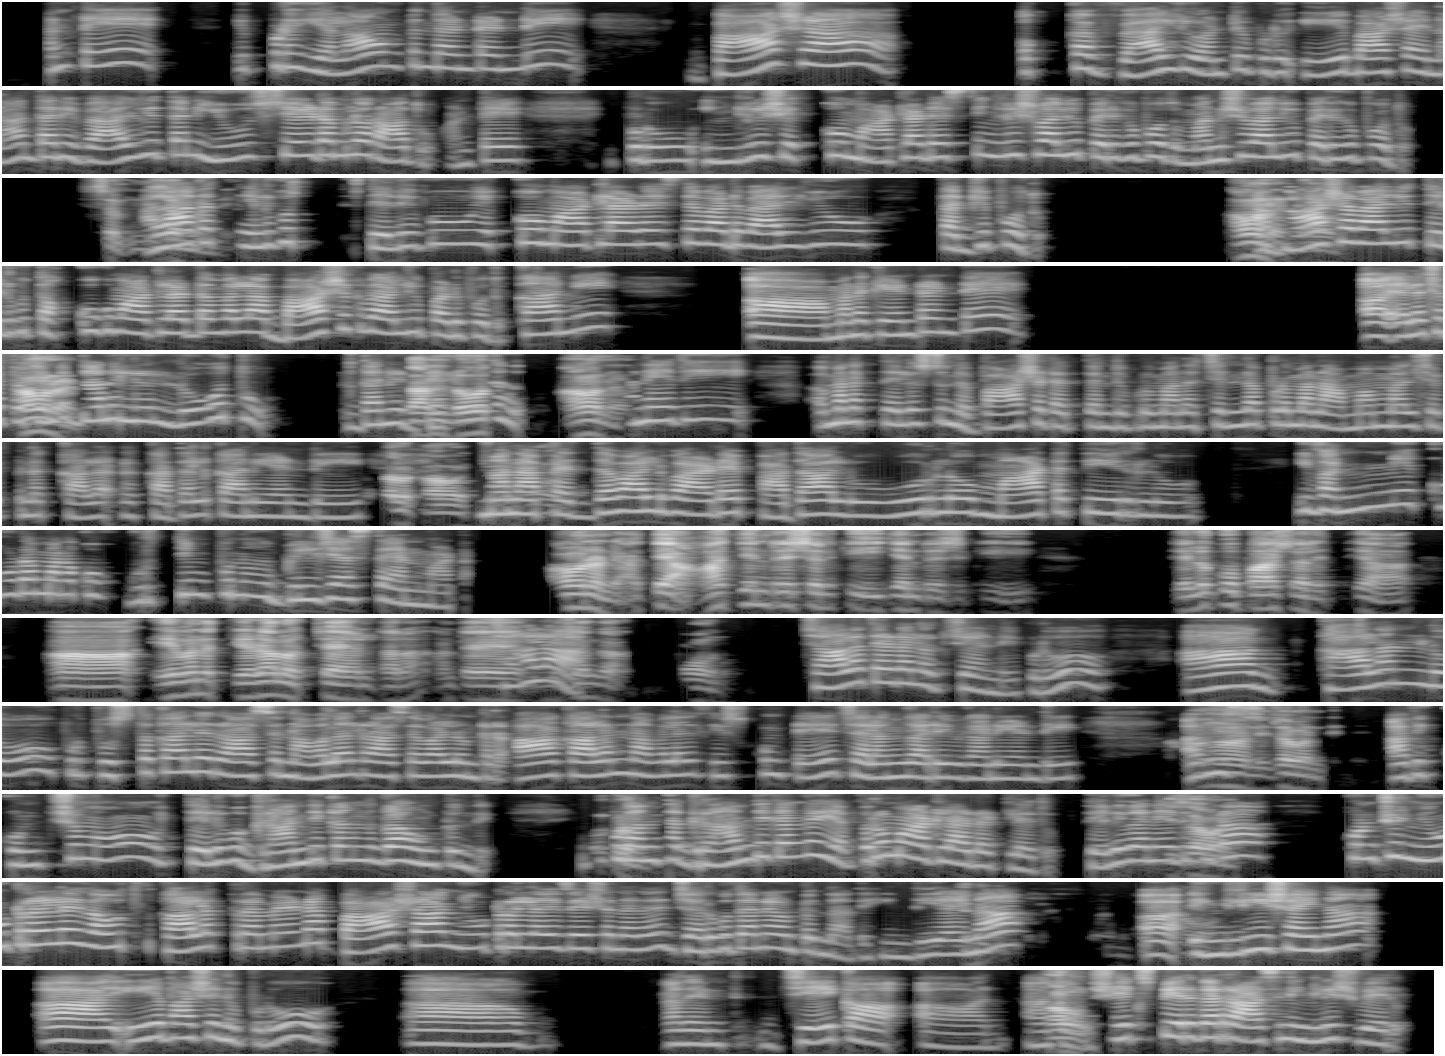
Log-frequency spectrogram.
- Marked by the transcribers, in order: stressed: "ఒక్క"; in English: "వాల్యూ"; in English: "వాల్యూ"; in English: "యూజ్"; in English: "వాల్యూ"; in English: "వాల్యూ"; tapping; in English: "వాల్యూ"; in English: "వాల్యూ"; "తక్కువగా" said as "తక్కుకు"; in English: "వాల్యూ"; in English: "డెప్త్"; in English: "బిల్డ్"; in English: "జనరేషన్‌కి"; in English: "జనరేషన్‌కి"; "నిజంగా" said as "మిజంగా"; in English: "ఇంగ్లీష్"
- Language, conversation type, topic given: Telugu, podcast, మీ ప్రాంతీయ భాష మీ గుర్తింపుకు ఎంత అవసరమని మీకు అనిపిస్తుంది?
